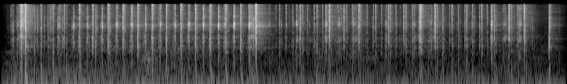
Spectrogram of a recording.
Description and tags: mySound MES Hamad
Barcelona, Mediterania, mySound, Spain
